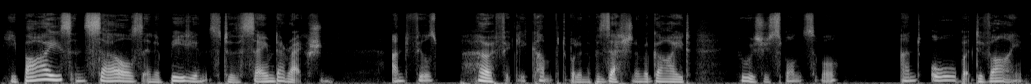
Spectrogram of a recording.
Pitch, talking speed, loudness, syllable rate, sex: 150 Hz, 155 wpm, -24 LUFS, 5.4 syllables/s, female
